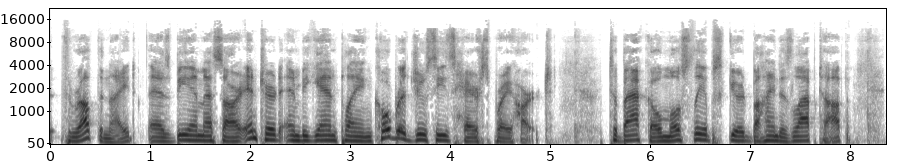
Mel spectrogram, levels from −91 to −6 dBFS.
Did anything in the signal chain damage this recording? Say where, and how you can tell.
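Yes, the network stage: lost packets rebuilt from error correction around 3.19 s after "entered and began", and 4.19 to 4.33 s. Low-bitrate copies fill the gaps, so it goes rough and noisy instead of dropping out.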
